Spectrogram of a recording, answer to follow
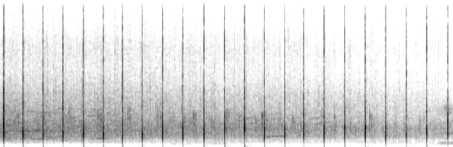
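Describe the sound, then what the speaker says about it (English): At a university celebration for graduating students, faint, evenly spaced claps sound in a steady rhythm, around four per second, each crisp and isolated against a quiet room background. "And a round of applause."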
